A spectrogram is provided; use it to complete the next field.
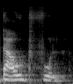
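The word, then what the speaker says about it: doubtful: डाउटफुल। डी ओ यू बी टी ई एफ यू एल। तो इसमें जो बी है वो साइलेंट रहता है।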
